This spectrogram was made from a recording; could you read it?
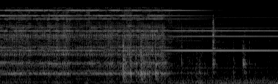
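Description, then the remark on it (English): A telephone bell rings steadily and loudly, its bright metallic tones sustained before fading slightly toward the end, with no voices present. “All right, I'll get it.”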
